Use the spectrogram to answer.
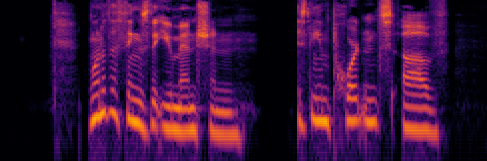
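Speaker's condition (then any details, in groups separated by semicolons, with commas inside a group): No condition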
